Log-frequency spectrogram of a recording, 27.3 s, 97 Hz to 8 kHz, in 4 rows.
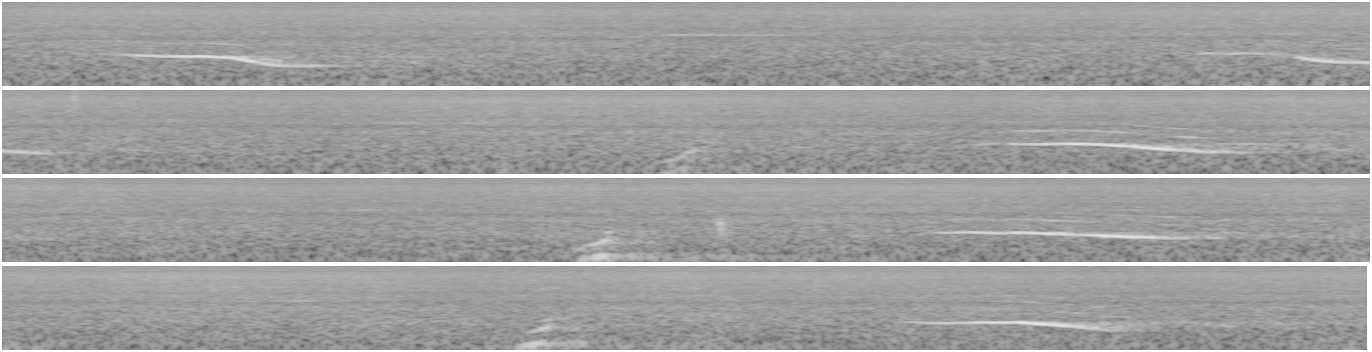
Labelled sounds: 3.3	3.7	humpback whale, 1.3 to 1.5 kHz
11.9	12.5	humpback whale, 0.81 to 1.0 kHz

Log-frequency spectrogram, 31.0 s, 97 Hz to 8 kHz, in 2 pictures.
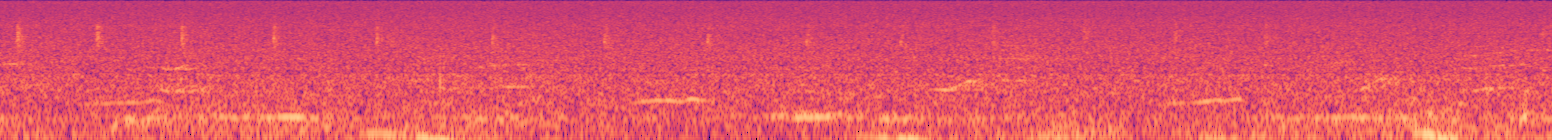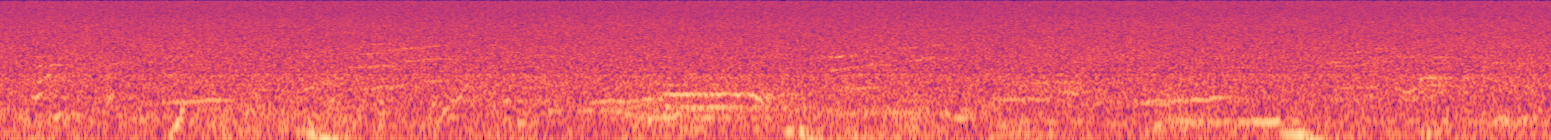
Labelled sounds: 1.6	1.9	humpback whale, 0.86 to 1.1 kHz
19.5	20.0	humpback whale, 1.2 to 1.8 kHz

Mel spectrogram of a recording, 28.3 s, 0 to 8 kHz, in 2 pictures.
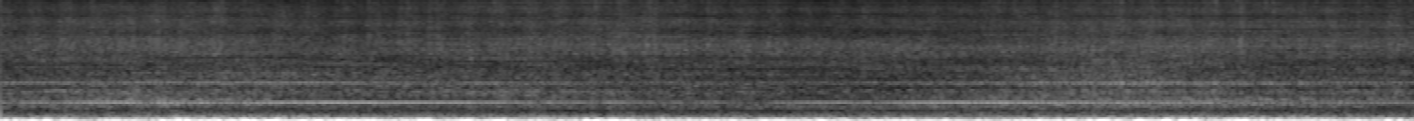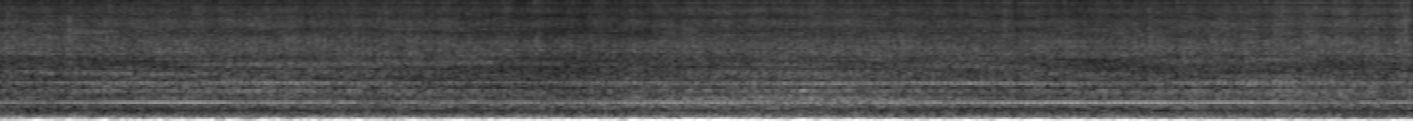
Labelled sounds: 8.6	8.9	vessel noise, 1.3 to 1.4 kHz

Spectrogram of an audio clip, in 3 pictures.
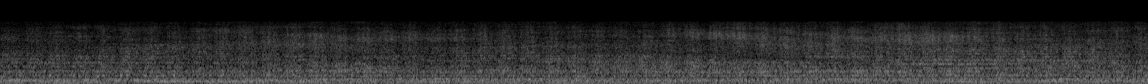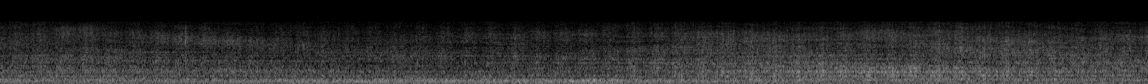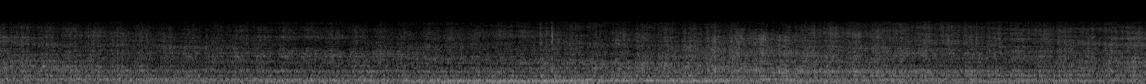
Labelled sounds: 1.4	1.7	vessel noise, 2.2 to 2.5 kHz
2.7	3.0	vessel noise, 3.7 to 4.0 kHz
10.8	11.1	vessel noise, 4.8 to 4.9 kHz
19.7	20.0	vessel noise, 5.4 to 5.7 kHz
29.1	29.3	vessel noise, 2.9 to 3.2 kHz
33.0	33.3	vessel noise, 5.0 to 5.2 kHz
34.0	34.3	vessel noise, 3.3 to 3.5 kHz

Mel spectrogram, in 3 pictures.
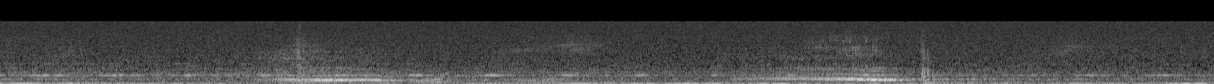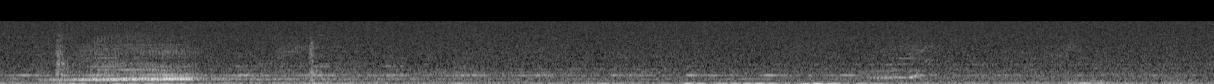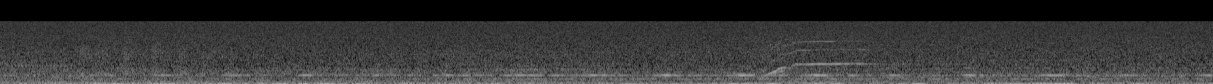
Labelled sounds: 8.4	8.6	humpback whale, 1.8 to 2.0 kHz
32.1	32.8	humpback whale, 0.80 to 2.9 kHz

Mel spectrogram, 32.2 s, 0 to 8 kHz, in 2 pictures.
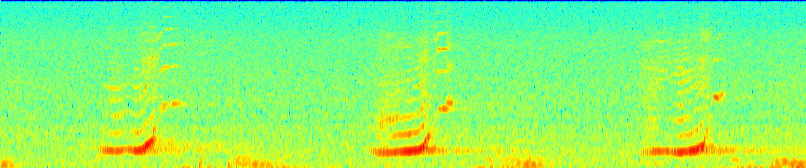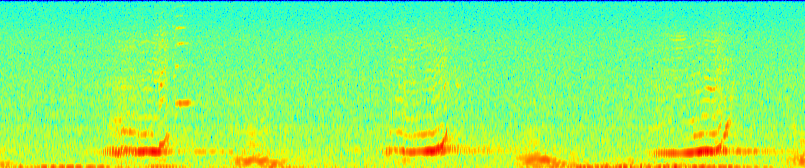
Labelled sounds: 2.0	3.7	humpback whale, 0.99 to 4.7 kHz
7.5	9.1	humpback whale, 0.80 to 4.4 kHz
13.0	14.5	humpback whale, 0.80 to 4.5 kHz
18.3	18.6	humpback whale, 0.80 to 0.90 kHz
19.1	20.0	humpback whale, 1.1 to 3.7 kHz
29.5	30.5	humpback whale, 1.2 to 4.2 kHz

